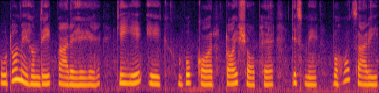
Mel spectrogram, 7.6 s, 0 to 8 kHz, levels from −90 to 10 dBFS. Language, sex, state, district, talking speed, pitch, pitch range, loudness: Hindi, female, Chhattisgarh, Korba, 150 wpm, 210 Hz, 195-225 Hz, -15 LUFS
